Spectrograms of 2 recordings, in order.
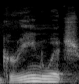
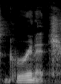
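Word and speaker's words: Greenwich: a minute ago you you called it green witch Village is that what it is did I say it wrong no you did say it wrong no you did say it really wrong it's greinwich Village well oh well Google says green witch yes that's how it's spelled oh so it's it doesn't sound like it's spelled my bad sorry everyone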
